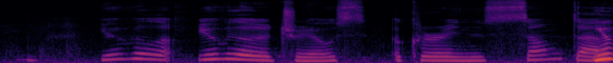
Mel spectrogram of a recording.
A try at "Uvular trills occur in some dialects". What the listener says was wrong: Uvular trills, it's not a compound. When you have single syllables with stress, what do you have to do? Slow down and leave a pause.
